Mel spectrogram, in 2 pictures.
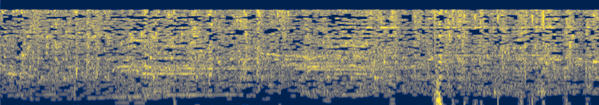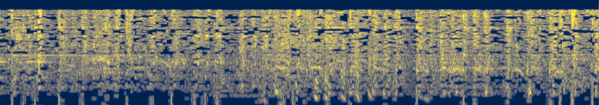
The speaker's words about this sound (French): on va avoir les casseroles à chaque émission jusqu'à ce que ces manifestations s'arrêtent au Québec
